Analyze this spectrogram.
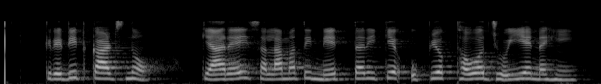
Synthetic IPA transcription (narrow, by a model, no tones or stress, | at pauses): kɾeɖɪʈkaːɾɖzno | kjaɾeisəlamət̪ineːʈ̪t̪ːəɾiːkeʊpjoːɡ̚t̪ʰəʋod͡ʒoienəɦĩ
